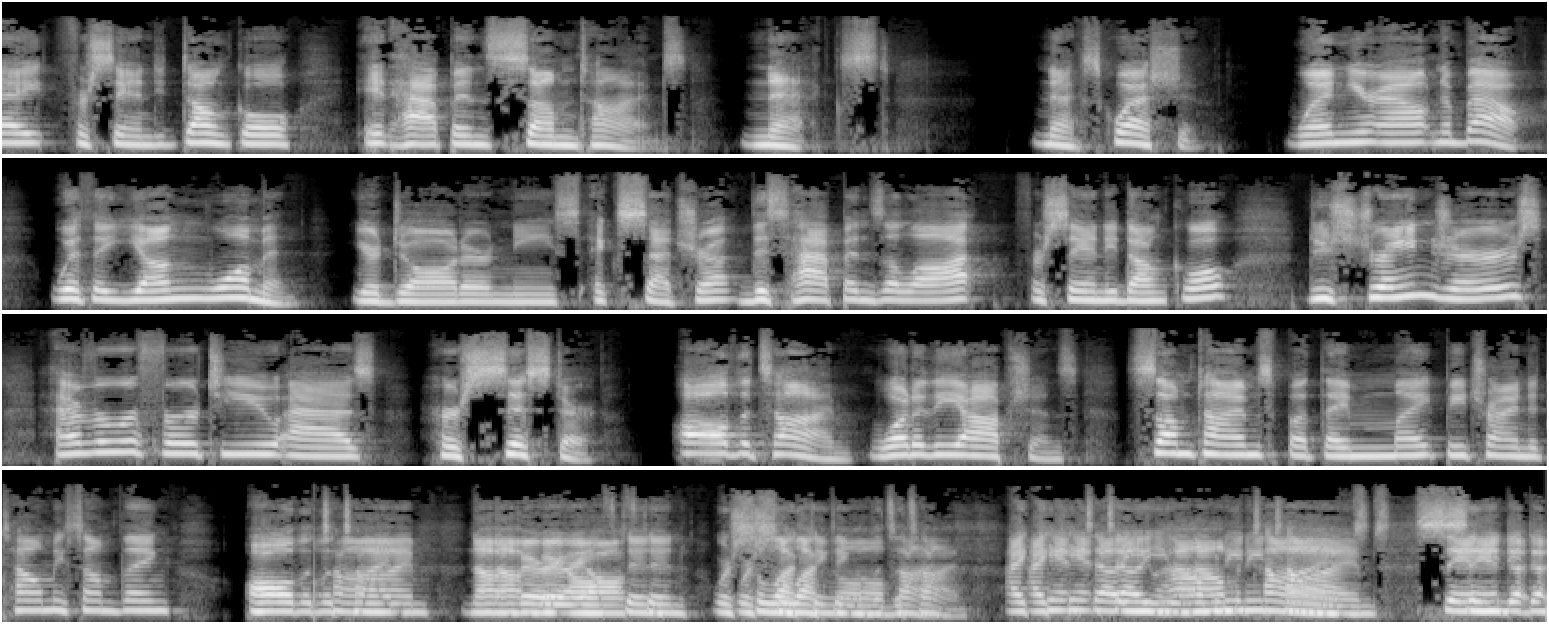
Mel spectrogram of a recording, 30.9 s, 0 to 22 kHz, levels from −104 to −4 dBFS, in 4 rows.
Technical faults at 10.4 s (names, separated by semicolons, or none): none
